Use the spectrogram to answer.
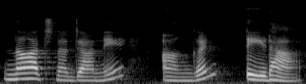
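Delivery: ordinary talk, nothing marked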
